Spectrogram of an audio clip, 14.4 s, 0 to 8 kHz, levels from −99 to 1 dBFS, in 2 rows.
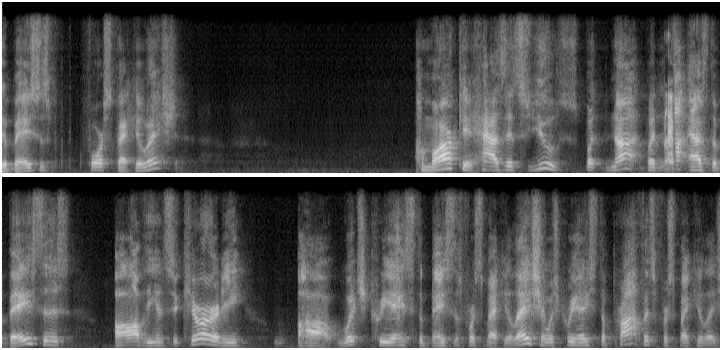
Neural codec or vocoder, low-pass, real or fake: codec, 16 kHz in and 24 kHz out, 0.8 kbps, FocalCodec, streaming, 65536 codes; 7.2 kHz; fake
